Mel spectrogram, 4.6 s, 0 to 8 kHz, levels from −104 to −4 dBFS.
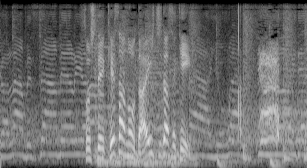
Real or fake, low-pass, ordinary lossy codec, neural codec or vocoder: real; 7.2 kHz; none; none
